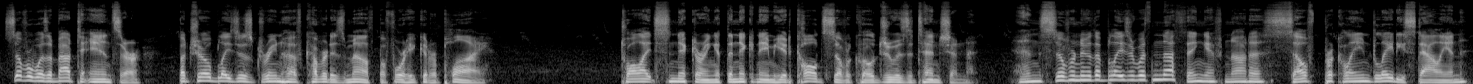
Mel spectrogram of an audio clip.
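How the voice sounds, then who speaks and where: A man reading a story aloud as narrator, in an expressive scripted storytelling style. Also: medium pitch, moderate pace, no room sound.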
